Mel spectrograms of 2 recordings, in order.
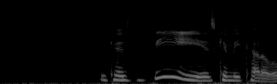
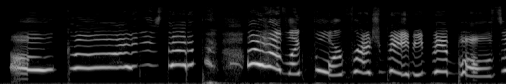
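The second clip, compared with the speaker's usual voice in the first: high, loud panicked wail; panicked shriek; 18 dB louder than usual. Acted. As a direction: shriek in cartoon horror. Panics over pimples.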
